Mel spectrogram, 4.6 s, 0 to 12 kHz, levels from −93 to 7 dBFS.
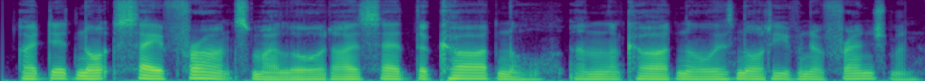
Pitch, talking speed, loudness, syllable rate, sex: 105 Hz, 245 wpm, -17 LUFS, 5.9 syllables/s, male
